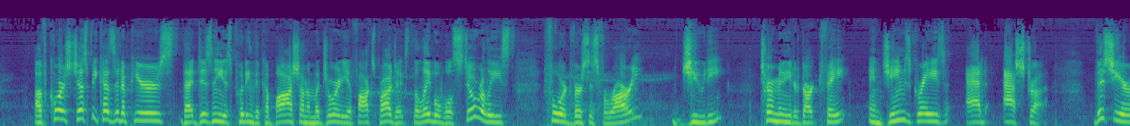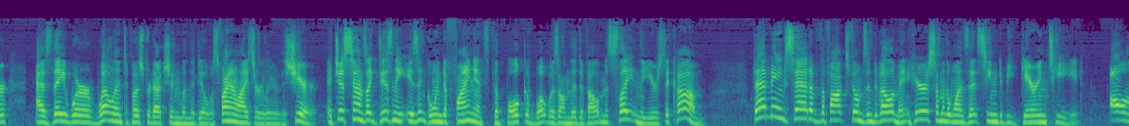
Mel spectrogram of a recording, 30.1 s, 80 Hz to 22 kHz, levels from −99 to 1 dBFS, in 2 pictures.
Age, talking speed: 40-59, 190 wpm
